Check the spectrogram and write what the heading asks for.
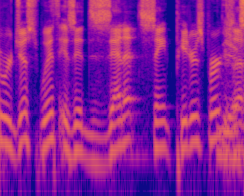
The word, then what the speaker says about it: Zenit Saint Petersburg: Is it Zenit Saint Petersburg?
